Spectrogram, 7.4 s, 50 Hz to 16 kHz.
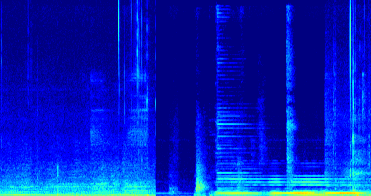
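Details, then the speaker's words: Roland JC-50 Jazz Chorus guitar amp: output cuts out and returns with crackle, sounds like a scratchy pot but isn't; dies when chassis is tapped; intermittent crackling from a loose internal connector. "it it almost sounds like a scratchy pot but it it's not"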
